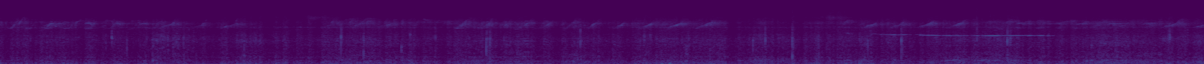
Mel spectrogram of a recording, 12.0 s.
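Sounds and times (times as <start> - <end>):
faint forest ambience: 0.0 - 12.0
long level bird whistle: 8.2 - 12.0.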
